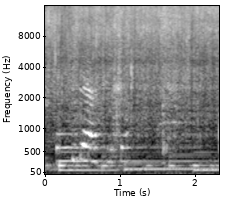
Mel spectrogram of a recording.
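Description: Chopped onions sizzling steadily in hot oil in an aluminium kadai, freshly added to the oil, while a wooden spoon stirs them.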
